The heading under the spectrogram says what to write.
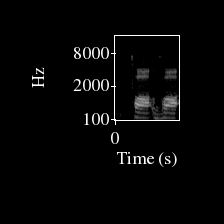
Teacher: are made with the contact of the lower lip and the upper frontage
